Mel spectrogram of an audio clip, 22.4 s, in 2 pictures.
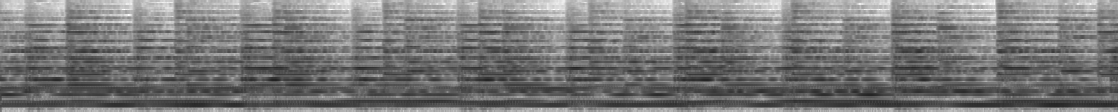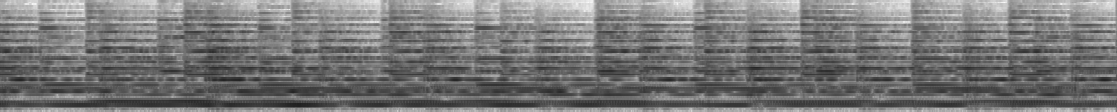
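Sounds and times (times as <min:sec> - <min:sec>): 
church bells ringing: 0:00.0 - 0:22.3.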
